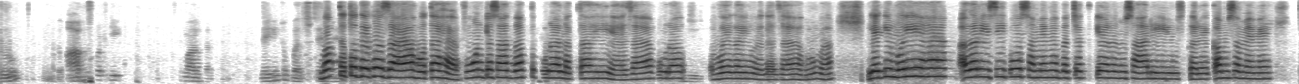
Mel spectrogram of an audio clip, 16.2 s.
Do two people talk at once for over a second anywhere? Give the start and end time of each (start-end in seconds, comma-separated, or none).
none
